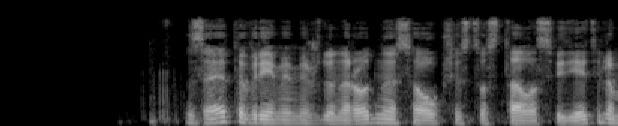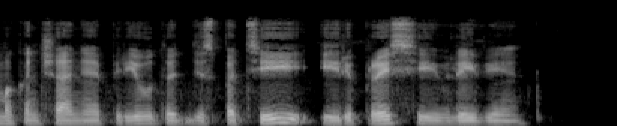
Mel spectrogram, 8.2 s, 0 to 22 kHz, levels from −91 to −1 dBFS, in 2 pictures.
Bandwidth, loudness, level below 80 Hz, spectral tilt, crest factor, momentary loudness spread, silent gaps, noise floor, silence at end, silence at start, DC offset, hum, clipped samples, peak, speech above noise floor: 12.5 kHz; -33 LUFS; -72 dBFS; -3.5 dB/octave; 22 dB; 7 LU; none; -89 dBFS; 0.6 s; 1 s; under 0.1%; none; under 0.1%; -12 dBFS; 56 dB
